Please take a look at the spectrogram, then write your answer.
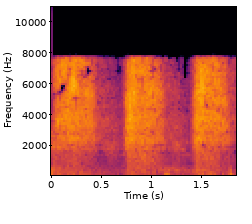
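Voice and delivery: unvoiced hushing shh; shushing like the devil. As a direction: hush them like the devil in church. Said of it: "Kinda like that devil does around church".

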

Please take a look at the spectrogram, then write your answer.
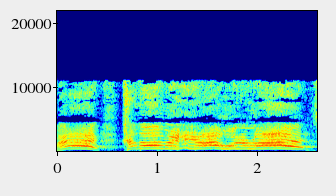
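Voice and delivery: put-on high-pitched, full-out child's yell; hollering little boy. Little boy still calling to the boat, insistent high shout. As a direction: holler across the water, stretching the last words. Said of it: "The boy just kept right on hollering".

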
